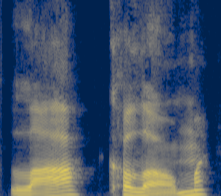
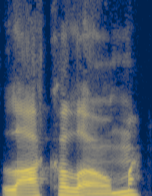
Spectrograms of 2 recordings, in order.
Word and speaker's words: La Colombe: It is called La Colombe, LA, and then space Colombe. I believe it's French. I'm doing okay. a horrible pronunciation. La Colombe.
